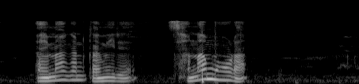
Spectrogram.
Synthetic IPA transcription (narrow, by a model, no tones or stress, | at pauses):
ajmaɡankamiɾɛ | sʰanamɔɦɔɽaʔ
